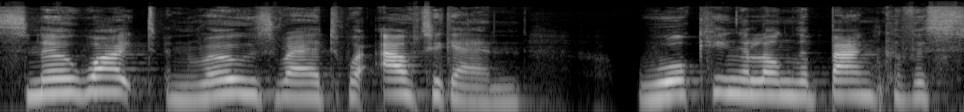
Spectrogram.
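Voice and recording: Against a silent backdrop, a passage is read out in a natural voice.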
